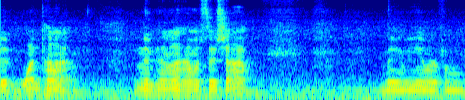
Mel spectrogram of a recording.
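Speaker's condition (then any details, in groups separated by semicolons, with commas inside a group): Traumatic brain injury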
